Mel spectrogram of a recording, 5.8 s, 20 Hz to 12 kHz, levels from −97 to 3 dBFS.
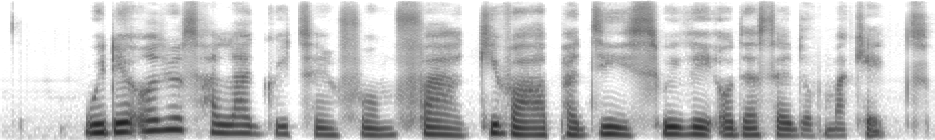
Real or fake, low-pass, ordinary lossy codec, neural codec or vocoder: fake; none; none; codec, 24 kHz, 1.2 kbps, DualCodec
